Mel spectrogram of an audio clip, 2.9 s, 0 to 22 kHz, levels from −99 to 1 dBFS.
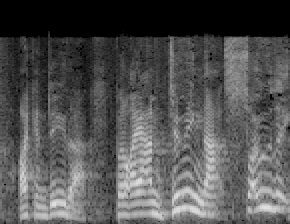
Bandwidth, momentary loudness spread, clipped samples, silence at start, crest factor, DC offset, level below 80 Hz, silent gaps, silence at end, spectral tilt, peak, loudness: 11.5 kHz; 7 LU; under 0.1%; 0.2 s; 16 dB; under 0.1%; -62 dBFS; none; 0 s; -5.5 dB/octave; -4 dBFS; -19 LUFS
